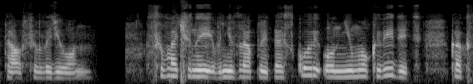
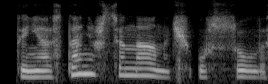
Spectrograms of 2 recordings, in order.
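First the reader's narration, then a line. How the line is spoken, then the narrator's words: Barely audible question. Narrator (Russian): спросил он еле слышно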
